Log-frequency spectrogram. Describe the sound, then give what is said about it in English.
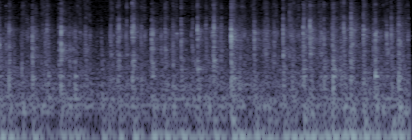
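Typing on a computer keyboard while entering a web address: a quick, steady run of faint key clicks with no talk. “Okay, press enter.”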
